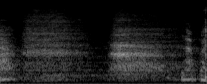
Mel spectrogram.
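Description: Two sharp, breathy gasps from a distressed person, with no voiced pitch: one at the start and another about a second in.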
